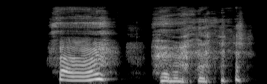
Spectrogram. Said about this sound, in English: That's a yawn.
